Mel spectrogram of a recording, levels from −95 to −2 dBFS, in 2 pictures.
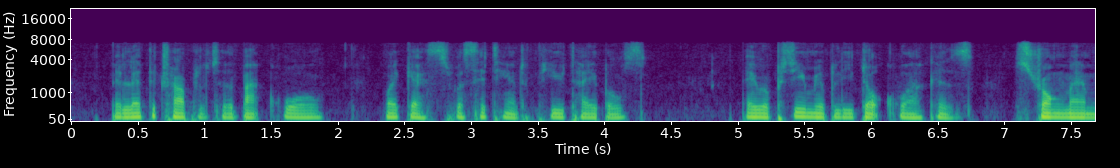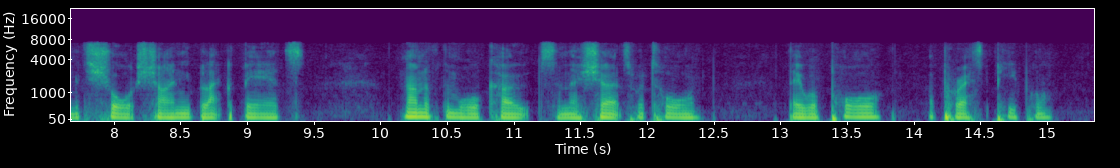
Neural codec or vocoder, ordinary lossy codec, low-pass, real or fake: codec, 16 kHz, 4.8 kbps, FACodec; Opus, 64 kbps; 7.2 kHz; fake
